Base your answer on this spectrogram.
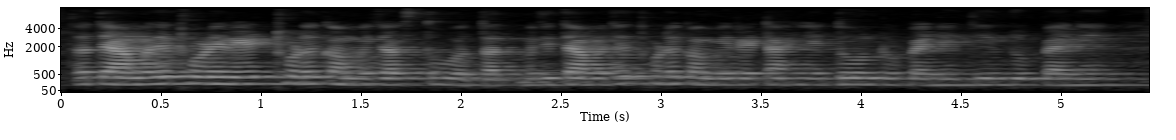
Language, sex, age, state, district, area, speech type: Marathi, female, 18-30, Maharashtra, Akola, urban, spontaneous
